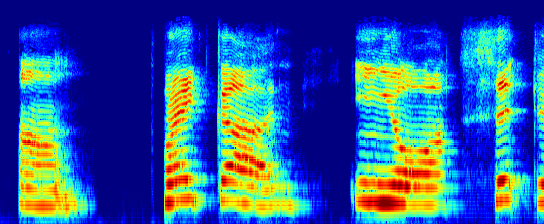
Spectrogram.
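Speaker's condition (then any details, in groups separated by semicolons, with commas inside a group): Cerebral palsy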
